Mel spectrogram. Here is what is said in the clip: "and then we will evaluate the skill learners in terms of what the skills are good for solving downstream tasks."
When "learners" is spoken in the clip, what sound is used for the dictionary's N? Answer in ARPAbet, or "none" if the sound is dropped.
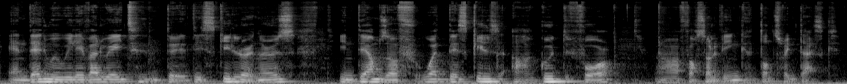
N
